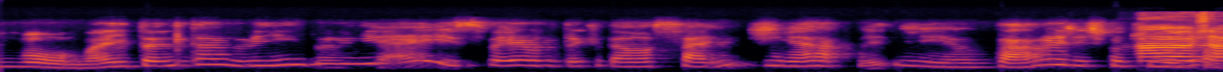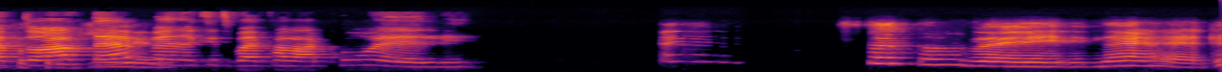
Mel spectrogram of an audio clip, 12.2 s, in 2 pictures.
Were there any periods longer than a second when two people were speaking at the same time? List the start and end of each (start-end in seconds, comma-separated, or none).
5.7-7.0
